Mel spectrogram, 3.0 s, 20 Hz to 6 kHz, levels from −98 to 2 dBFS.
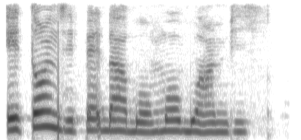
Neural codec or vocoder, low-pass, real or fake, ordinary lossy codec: vocoder, 44.1 kHz, 128 mel bands, Pupu-Vocoder; 5.4 kHz; fake; AAC, 32 kbps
